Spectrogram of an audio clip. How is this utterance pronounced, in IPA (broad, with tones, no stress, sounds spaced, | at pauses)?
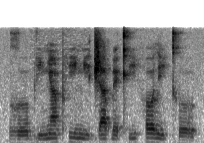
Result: ɣ oː˨ b i˨ ɲ ã˦ pʰ i˦ ɲ i˨ d͡ʒ a˦ ɓ ɛ˨ kʼ iː˦ h ɔ˦ l i˨ kʰ o˨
